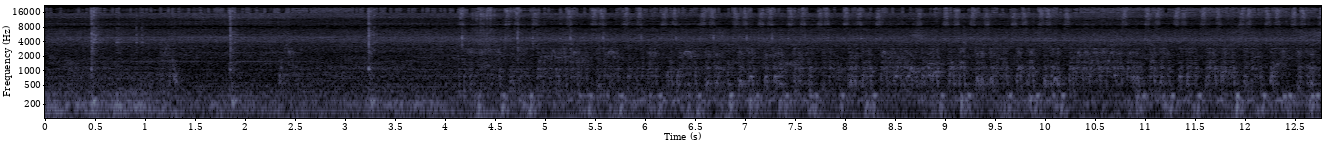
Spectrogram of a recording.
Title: The printer makes a ticking noise but doesn't print anything.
